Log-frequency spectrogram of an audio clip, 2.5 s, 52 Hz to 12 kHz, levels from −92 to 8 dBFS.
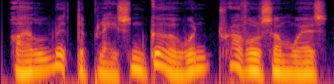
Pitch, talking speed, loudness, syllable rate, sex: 120 Hz, 215 wpm, -16 LUFS, 6.0 syllables/s, male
